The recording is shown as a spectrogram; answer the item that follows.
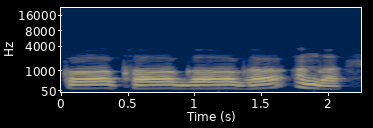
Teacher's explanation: और इन सभी वर्णों का उच्चारण स्थान क्या है, कंठ है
